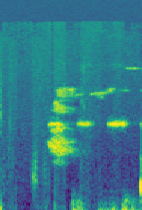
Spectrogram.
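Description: A single quick, soft sneeze bursts out once and fades, leaving low background rumble with no talking.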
